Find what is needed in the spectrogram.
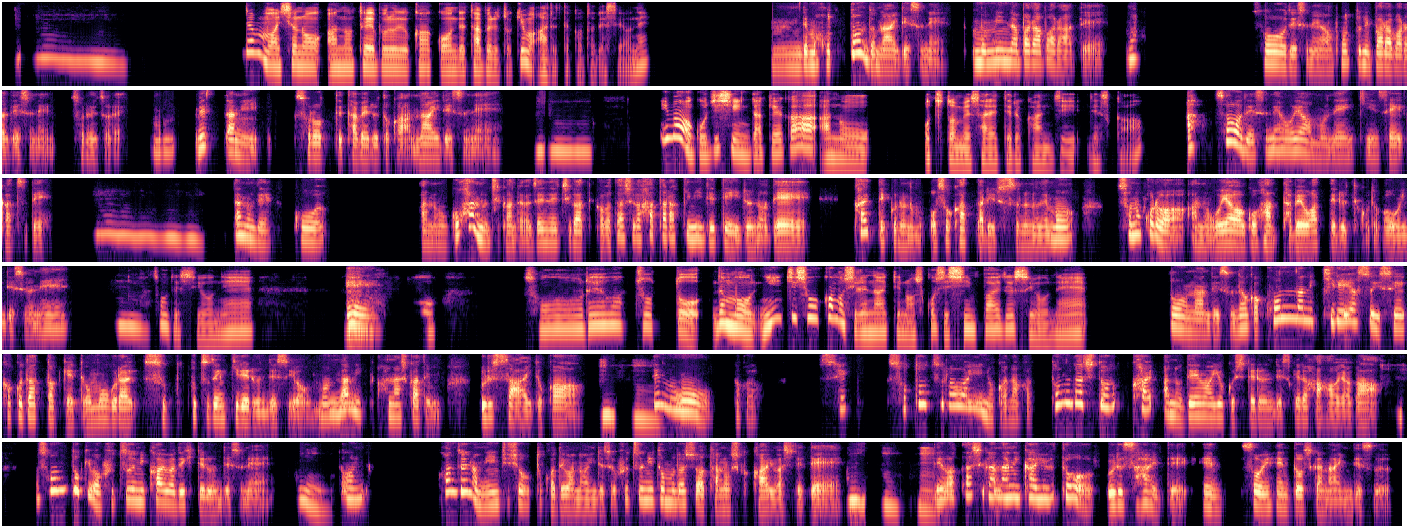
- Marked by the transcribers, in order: none
- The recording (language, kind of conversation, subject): Japanese, advice, 家族とのコミュニケーションを改善するにはどうすればよいですか？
